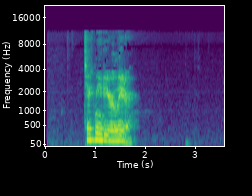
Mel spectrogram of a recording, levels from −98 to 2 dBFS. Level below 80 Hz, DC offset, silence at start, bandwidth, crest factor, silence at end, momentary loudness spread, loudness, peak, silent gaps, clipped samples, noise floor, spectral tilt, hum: -42 dBFS; under 0.1%; 0.8 s; 11.5 kHz; 16 dB; 1.85 s; 21 LU; -14 LUFS; -2 dBFS; none; under 0.1%; -70 dBFS; -6 dB/octave; none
